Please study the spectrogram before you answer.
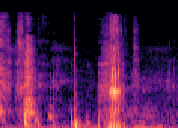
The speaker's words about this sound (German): Oh, da wurde mal kurz gegrunzt, das oder? Schweinchen.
